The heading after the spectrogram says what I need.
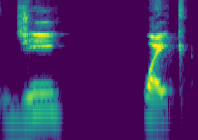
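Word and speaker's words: Gweike: And she sent me back and she said it's like G-Wake, like wake up.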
